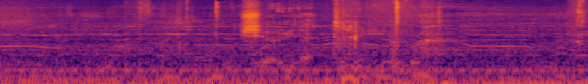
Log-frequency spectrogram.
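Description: Car radio playing faintly inside a car's cabin over a low steady rumble, with a brief hiss about two seconds in.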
